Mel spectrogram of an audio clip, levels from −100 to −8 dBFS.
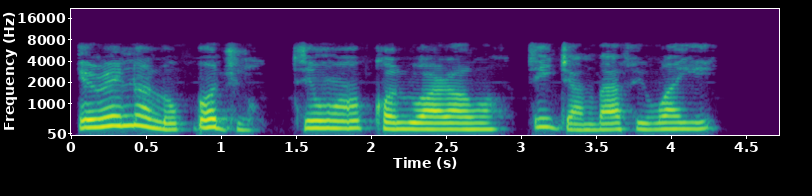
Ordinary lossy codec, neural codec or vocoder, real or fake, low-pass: none; codec, 16 kHz, 2 kbps, FunCodec, trained on LibriTTS, 25 frames a second; fake; 7.2 kHz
